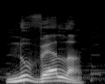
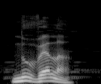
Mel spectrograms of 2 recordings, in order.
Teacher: A gente junta o som do L com o A. Fica como se fosse uma palavra só.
